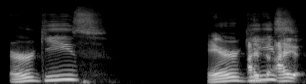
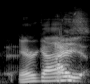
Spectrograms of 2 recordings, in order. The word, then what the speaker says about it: Ehrgeiz: it Spencer tell me it's eres arges air guys I think it's air guys I think yeah I think Air Guys is the is the cor like the the correct pronunciation and then in Japanese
